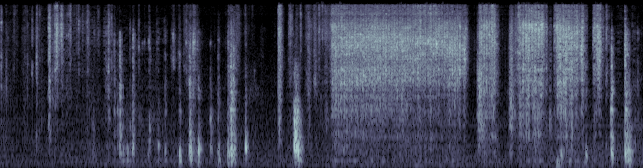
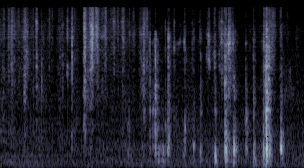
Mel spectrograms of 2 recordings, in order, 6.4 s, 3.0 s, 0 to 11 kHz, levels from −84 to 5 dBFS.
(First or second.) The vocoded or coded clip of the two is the second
